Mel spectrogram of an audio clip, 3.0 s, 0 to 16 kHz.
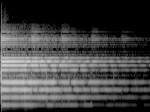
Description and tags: Lead Hit B
These sounds are samples taken from our 'Music Based on Final Fantasy' album which will be released on 25th April 2017.
Music-Based-on-Final-Fantasy, Lead, Sample, Hit, Synth, B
